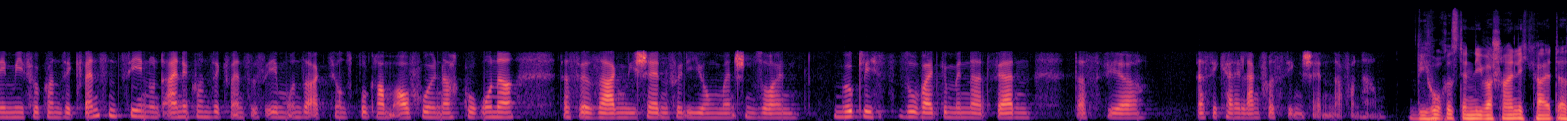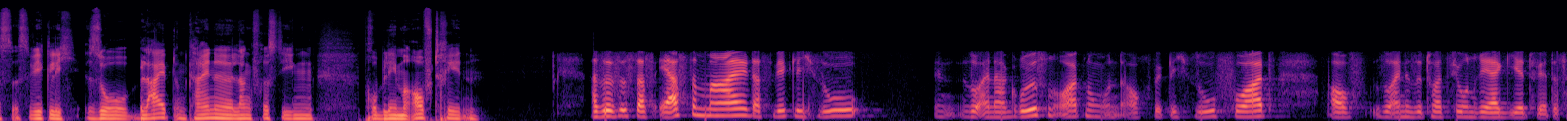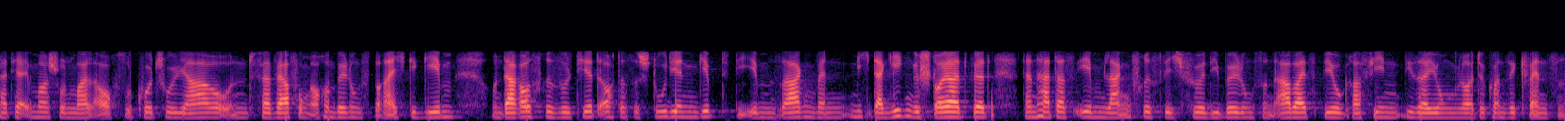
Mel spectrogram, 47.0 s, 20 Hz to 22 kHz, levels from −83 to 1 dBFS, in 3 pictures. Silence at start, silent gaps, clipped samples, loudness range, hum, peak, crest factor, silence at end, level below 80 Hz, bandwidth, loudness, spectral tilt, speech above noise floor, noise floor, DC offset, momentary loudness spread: 0 s; none; under 0.1%; 7 LU; none; -2 dBFS; 24 dB; 0 s; -56 dBFS; 15 kHz; -26 LUFS; -6 dB/octave; 45 dB; -71 dBFS; under 0.1%; 15 LU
